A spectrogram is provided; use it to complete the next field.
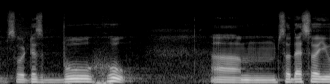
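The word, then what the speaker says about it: भूः: ground generally in samskritam when you have a word ending with a with a dot in the bottom it reverberates the previous letter so in this case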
